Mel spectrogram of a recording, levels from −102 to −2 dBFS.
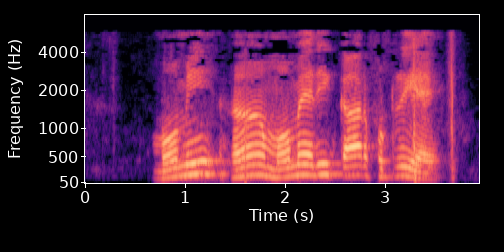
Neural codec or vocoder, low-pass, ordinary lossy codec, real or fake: none; 7.2 kHz; MP3, 24 kbps; real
